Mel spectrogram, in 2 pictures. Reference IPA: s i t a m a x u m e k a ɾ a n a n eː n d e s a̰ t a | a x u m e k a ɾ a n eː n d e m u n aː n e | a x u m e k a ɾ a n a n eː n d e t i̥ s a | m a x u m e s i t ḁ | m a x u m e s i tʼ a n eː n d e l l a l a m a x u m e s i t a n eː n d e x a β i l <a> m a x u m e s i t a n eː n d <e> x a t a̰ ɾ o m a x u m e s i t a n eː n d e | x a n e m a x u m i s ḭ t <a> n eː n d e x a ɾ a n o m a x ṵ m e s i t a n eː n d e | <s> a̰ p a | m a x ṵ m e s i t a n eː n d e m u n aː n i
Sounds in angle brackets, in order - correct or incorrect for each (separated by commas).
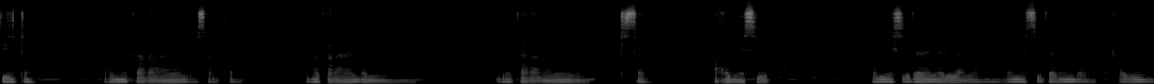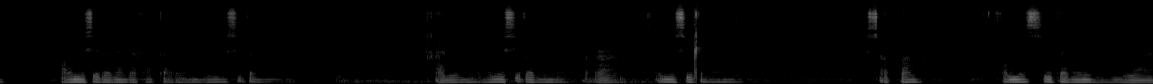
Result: incorrect, correct, correct, correct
